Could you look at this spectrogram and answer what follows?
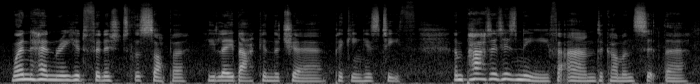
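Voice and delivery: plain reading voice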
